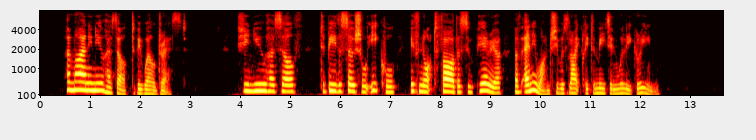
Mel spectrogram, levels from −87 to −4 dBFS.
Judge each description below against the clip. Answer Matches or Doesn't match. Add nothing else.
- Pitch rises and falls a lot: Matches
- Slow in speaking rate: Matches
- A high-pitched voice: Matches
